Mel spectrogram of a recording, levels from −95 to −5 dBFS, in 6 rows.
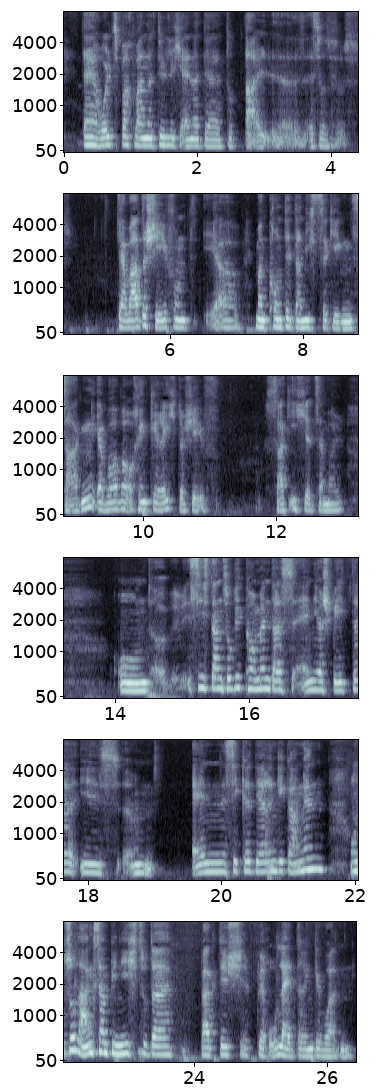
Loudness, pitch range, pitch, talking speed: -23 LUFS, 145-190 Hz, 165 Hz, 125 wpm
